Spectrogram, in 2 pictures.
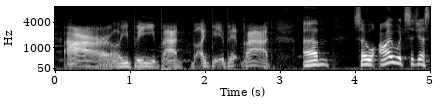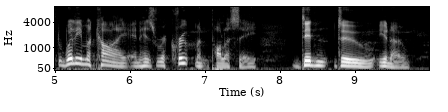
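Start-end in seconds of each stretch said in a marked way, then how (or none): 0.2-2.9 put-on drunken, tipsy seafaring pirate voice. Joking that a usurper turned pirate: drunk Archers cast member voice. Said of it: "You suddenly sound like a drunk member of the cast".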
